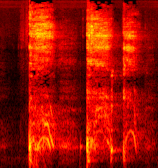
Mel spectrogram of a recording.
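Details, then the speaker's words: Dry cough in an adult after saline nasal rinse irritated the throat: three short, harsh, dry cough bursts with no mucus rattle, followed by sniffing. "so you hear the dry cough now then you can hear me from sniffing"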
